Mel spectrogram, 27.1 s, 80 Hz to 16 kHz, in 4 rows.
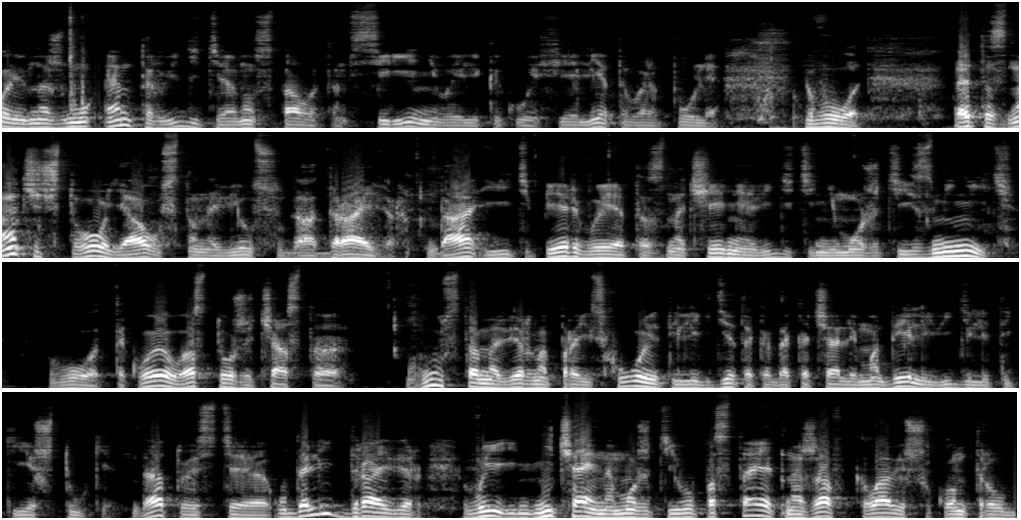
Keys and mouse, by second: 8.9 click, 10.3 click, 12.5 click, 14.3-16.1 drag, 26.5 ctrl+d.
